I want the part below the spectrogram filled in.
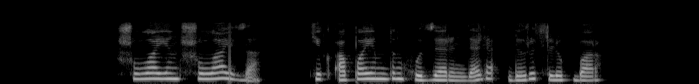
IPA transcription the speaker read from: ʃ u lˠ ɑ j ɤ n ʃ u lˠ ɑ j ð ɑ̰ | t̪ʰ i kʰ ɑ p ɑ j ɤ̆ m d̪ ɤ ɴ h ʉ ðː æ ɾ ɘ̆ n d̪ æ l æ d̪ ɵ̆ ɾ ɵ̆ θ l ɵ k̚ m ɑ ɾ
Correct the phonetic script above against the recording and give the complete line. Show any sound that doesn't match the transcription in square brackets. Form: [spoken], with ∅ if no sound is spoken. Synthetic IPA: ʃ u lˠ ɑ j ɤ n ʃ u lˠ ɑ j ð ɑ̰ | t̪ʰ i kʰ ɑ p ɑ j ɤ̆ m d̪ ɤ ɴ h ʉ ðː æ ɾ ɘ̆ n d̪ æ l æ d̪ ɵ̆ ɾ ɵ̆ θ l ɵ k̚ [b] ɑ ɾ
